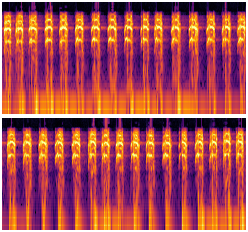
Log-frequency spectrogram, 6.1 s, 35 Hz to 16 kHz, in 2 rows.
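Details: Two male common kestrels fighting over a nest box, Théding, March 2024; a very rapid, even chatter of around thirty sharp, ringing kee notes, about five per second.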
